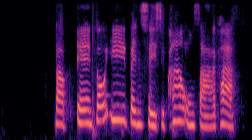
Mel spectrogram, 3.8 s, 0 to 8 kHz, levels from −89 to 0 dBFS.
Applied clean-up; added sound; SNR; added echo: neural mask model DeepFilterNet 3.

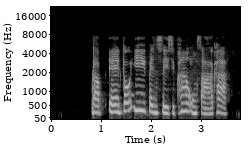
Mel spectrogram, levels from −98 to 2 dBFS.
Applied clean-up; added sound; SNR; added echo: none; none; none; none.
